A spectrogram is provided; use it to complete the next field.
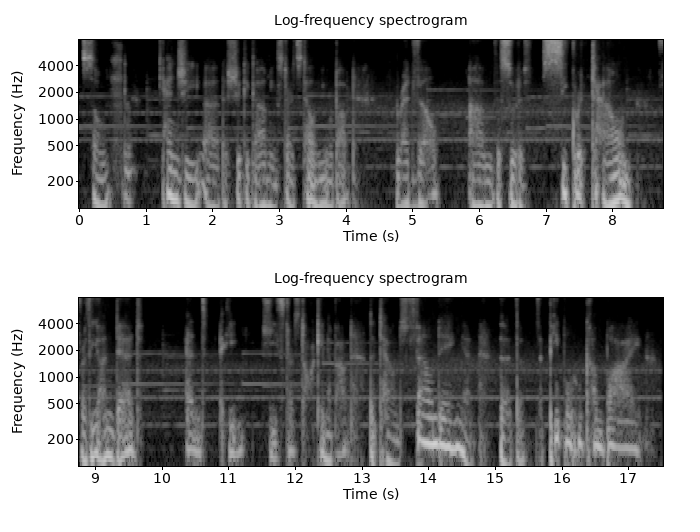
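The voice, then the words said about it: Whispering voice. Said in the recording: “I can't do the really exuberant voice, so I'm just going to keep to my whisper voice... He's exuberant, but with laryngitis.”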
